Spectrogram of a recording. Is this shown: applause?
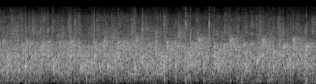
yes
